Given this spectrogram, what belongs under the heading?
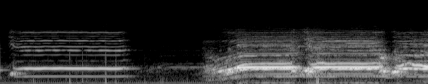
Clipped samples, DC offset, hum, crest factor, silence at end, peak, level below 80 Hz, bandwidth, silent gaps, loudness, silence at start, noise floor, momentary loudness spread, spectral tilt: under 0.1%; under 0.1%; none; 12 dB; 0 s; -2 dBFS; -44 dBFS; 5 kHz; none; -14 LUFS; 0.1 s; -46 dBFS; 12 LU; -5.5 dB/octave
